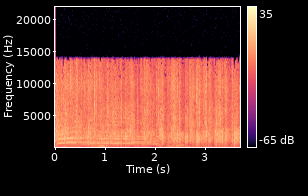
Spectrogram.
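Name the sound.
applause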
